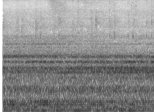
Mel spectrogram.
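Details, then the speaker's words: New diesel heater on first firing, not yet set up, sitting in a pail with hot exhaust pipe: steady even whir with constant high whistle over soft rumble, no surging or popping; running normally. "hello everybody the noise you hear is the diesel heater now it's nowhere near set up the way I want it"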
